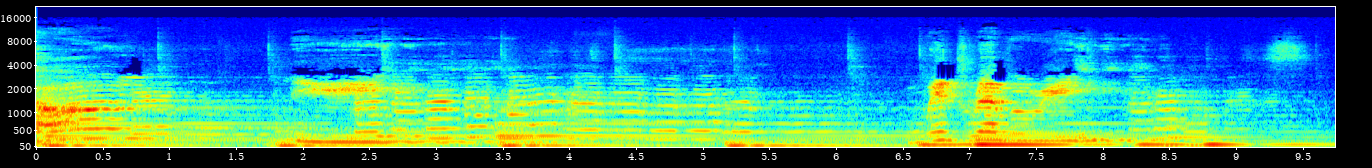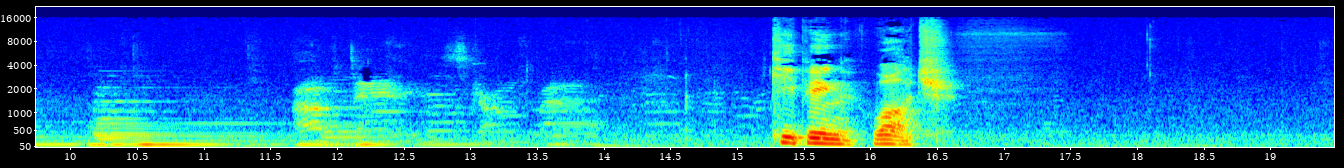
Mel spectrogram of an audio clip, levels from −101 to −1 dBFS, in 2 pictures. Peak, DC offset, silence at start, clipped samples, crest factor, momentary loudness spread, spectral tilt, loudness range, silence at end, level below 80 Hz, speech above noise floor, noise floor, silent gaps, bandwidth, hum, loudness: -2 dBFS; under 0.1%; 0 s; under 0.1%; 22 dB; 23 LU; -7 dB/octave; 17 LU; 2.85 s; -40 dBFS; 38 dB; -55 dBFS; none; 13.5 kHz; none; -22 LUFS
